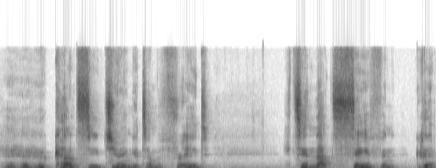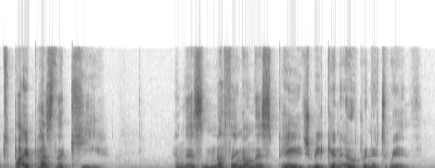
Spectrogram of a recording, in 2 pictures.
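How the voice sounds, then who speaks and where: A man's voice: high-pitched, unhurried, gravelly, pitched below the performer's own voice. A man voicing a blustering, scheming old retired army major in an imitation British accent for radio comedy. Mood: genial bluster.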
